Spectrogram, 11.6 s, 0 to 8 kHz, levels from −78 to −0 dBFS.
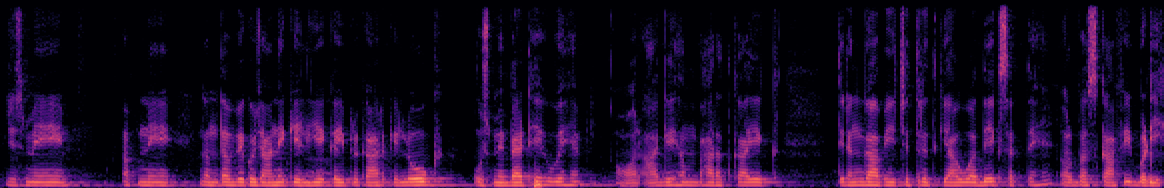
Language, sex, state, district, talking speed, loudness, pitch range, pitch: Hindi, male, Uttar Pradesh, Varanasi, 175 wpm, -27 LUFS, 130-135 Hz, 130 Hz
